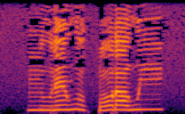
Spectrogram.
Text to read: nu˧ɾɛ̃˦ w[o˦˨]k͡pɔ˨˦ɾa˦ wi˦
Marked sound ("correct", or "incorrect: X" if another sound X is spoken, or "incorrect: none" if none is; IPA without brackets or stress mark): correct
